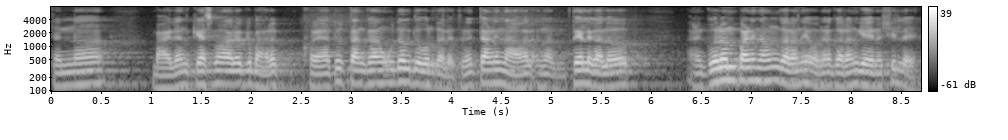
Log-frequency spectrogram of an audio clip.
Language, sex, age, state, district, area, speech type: Goan Konkani, male, 45-60, Goa, Bardez, rural, spontaneous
